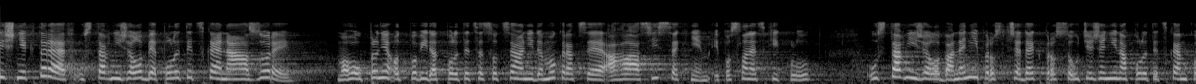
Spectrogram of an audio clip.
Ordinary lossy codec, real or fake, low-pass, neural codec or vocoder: Opus, 64 kbps; real; 7.2 kHz; none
